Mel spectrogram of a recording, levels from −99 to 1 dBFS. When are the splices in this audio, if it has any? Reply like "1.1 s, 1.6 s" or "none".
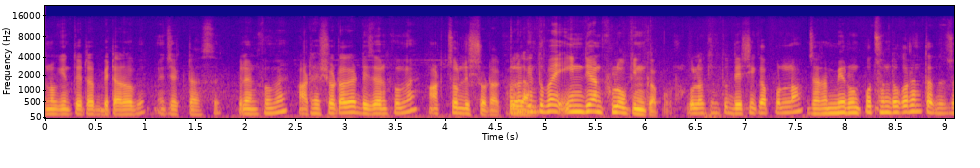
1.0 s, 4.7 s, 7.6 s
